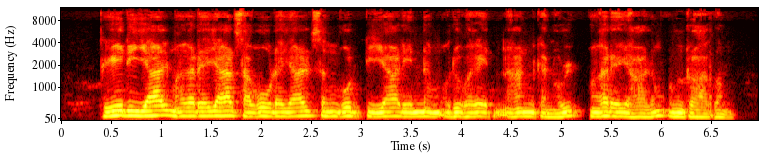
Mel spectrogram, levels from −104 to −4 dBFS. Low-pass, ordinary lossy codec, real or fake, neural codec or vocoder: 10.8 kHz; Opus, 24 kbps; real; none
